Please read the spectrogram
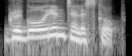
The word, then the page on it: Gregorian telescope: Indian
